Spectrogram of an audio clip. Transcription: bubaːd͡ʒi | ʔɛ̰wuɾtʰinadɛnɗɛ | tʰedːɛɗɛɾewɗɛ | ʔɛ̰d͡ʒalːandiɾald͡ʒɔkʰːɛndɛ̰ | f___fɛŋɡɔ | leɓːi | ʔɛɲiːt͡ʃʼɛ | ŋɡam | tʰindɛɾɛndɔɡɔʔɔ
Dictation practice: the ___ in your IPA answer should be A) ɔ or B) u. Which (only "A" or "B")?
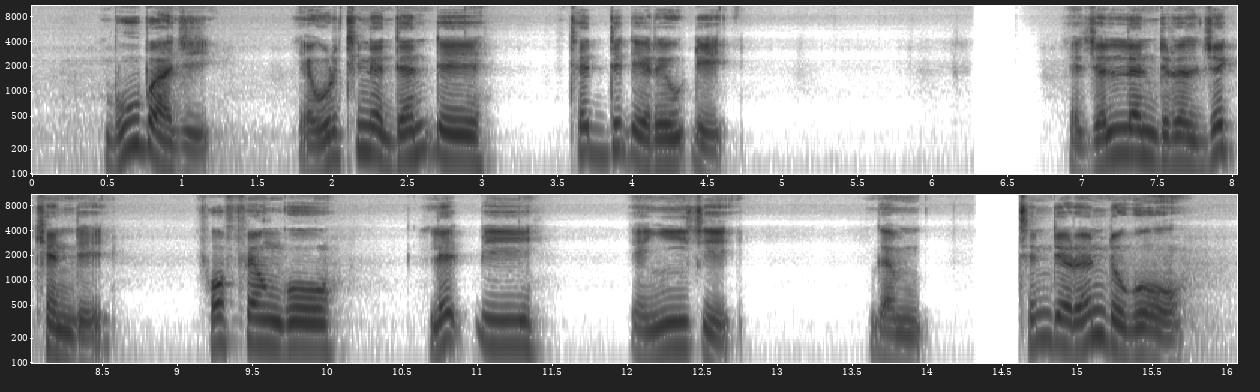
A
